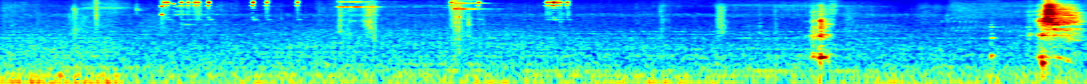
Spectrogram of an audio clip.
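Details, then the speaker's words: During a live video-game stream, an adult sneezes once: a short burst, then a sharper, louder explosive burst over room hum and light clicking, which they jokingly deny. "You guys hear that? Totally wasn't sneezing. Holy crap."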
